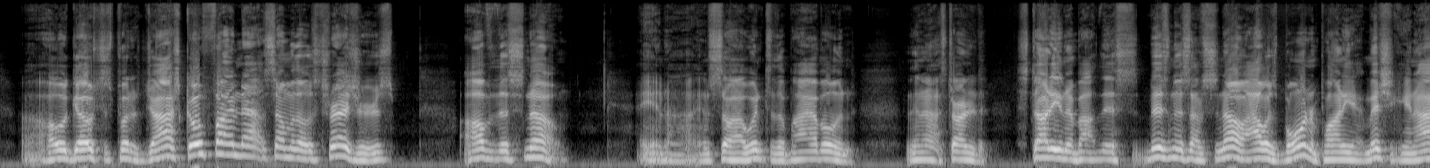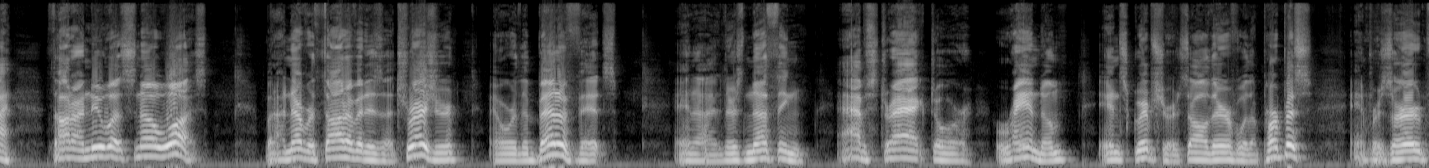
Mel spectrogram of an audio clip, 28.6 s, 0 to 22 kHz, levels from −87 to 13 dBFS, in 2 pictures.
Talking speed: 170 wpm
